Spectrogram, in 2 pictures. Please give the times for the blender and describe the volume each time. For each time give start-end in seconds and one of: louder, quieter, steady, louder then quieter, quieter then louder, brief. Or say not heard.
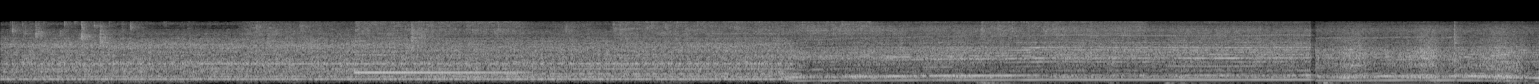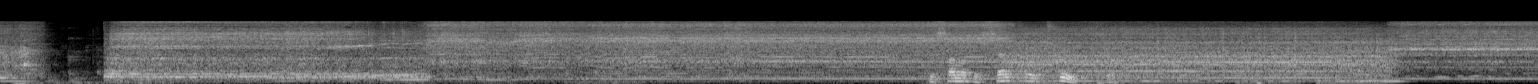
0.0-30.7 steady.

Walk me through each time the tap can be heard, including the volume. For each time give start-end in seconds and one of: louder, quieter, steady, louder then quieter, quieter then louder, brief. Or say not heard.
0.0-11.5 steady.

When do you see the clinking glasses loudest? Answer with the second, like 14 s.
4 s.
